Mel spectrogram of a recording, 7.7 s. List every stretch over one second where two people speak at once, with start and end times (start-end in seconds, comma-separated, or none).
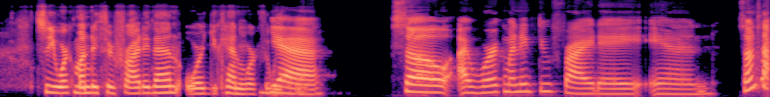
none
